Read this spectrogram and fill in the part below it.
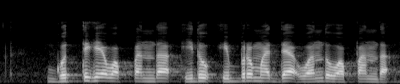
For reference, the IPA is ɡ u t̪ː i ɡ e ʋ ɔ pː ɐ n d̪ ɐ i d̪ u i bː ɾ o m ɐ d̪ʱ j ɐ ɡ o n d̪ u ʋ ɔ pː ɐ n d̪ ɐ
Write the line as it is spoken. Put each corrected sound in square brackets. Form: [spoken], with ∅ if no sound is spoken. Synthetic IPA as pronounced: ɡ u t̪ː i ɡ e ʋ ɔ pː ɐ n d̪ ɐ i d̪ u i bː ɾ [u] m ɐ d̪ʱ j ɐ [∅] o n d̪ u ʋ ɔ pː ɐ n d̪ ɐ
